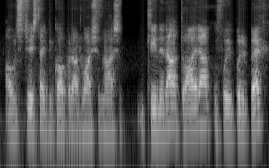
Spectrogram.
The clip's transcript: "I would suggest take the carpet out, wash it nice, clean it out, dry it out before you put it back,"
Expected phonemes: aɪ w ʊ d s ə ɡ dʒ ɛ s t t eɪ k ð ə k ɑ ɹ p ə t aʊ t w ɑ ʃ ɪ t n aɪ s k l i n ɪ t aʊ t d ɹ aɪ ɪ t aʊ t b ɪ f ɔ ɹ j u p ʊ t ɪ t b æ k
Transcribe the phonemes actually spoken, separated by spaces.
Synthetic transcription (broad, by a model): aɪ w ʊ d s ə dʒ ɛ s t t eɪ k ð ə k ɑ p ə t aʊ t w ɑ ɪ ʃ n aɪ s k l i n ɪ t aʊ t d ɹ aɪ ɪ t aʊ t b ɪ f ɔ ɹ j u p ʊ t ɪ t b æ k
